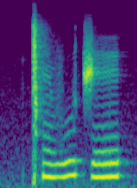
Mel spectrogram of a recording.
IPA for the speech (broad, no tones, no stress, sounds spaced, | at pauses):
ǀʰ ẽ v u t͡ʃ e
